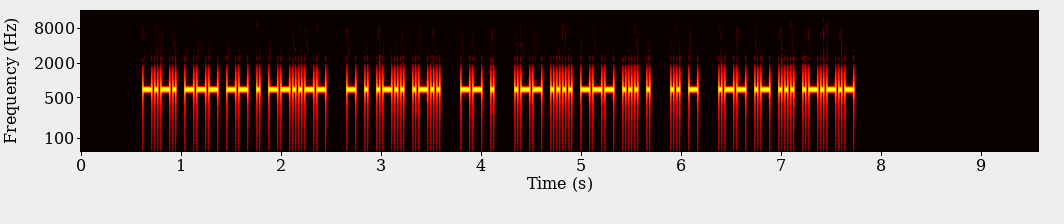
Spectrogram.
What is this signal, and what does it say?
Morse code, heard as a keyed tone, about 40 wpm, 700 Hz. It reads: COME, TELL ME WHOSE IT WAS.
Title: Sentences from Top 1200 Words 40wpm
